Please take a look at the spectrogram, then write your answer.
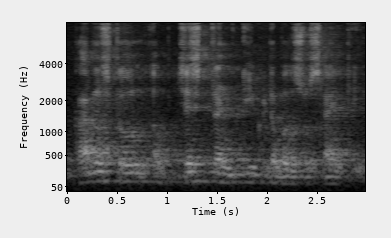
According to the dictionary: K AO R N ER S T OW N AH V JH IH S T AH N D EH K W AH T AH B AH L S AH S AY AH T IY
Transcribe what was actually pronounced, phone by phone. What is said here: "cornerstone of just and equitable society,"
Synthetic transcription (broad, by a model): K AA R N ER S T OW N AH P JH IH S T AH N D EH K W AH T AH B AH L S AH S AY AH T IY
